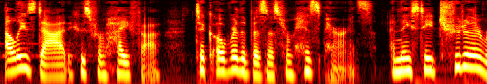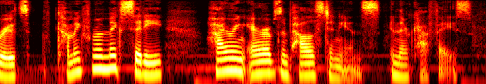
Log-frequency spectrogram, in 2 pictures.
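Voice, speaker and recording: A woman's voice: lowish voice, lively intonation, moderate pace, darkish tone. A woman co-hosting a podcast, introducing the show and guests in an earnest way. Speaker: podcast co-host. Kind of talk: scripted podcast narration.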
